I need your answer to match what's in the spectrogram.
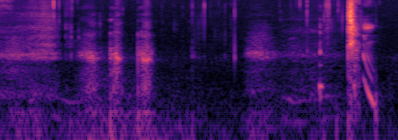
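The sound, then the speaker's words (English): A small, stifled sneeze bursts out sharply near the end after a soft breathy buildup, brief against a quiet background. “Like, to me, sneezes are satisfying.”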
